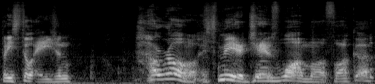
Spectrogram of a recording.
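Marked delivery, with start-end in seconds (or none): 1.4-3.8 slow, deliberate gym-bro voice. Joking that a film director got huge on steroids: James Wan as a jacked gym bro. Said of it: "He's super jacked".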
